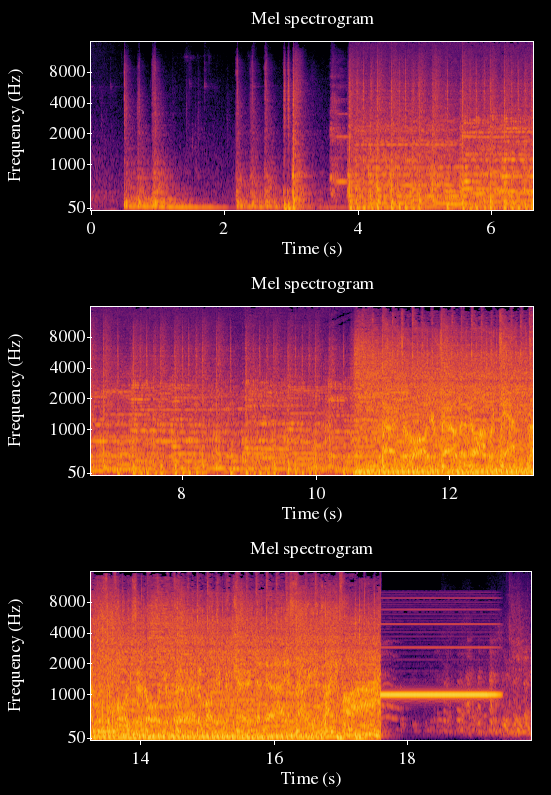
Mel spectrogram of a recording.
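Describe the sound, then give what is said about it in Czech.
A short intro jingle plays: a few sharp hits, then a dense, bright musical passage that swells louder halfway through and cuts off into a single sustained beep. “tak samozřejmě každý podcast by měl mít eh, svoji znělku, já ji tady dokonce mám připravenou a je dost pravděpodobný, že si to zmáčknu správně, tak ji třeba i uvidíte a možná i uslyšíte právě teď.”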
